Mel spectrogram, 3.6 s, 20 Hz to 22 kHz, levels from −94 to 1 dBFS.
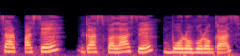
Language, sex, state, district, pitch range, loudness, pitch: Bengali, female, Tripura, West Tripura, 235-275 Hz, -14 LUFS, 245 Hz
